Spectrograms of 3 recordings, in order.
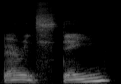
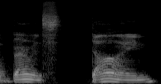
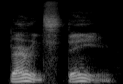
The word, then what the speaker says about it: Berenstain: make little jokes about most people clearly remember the sound Steen or Stein both would be how Baron Stein might be pronounced not Baron stain Thomas smiled that's a fair argument you're right I'll admit even now the correct pronunciation Baron stain sounds downright foreign the thing is we're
